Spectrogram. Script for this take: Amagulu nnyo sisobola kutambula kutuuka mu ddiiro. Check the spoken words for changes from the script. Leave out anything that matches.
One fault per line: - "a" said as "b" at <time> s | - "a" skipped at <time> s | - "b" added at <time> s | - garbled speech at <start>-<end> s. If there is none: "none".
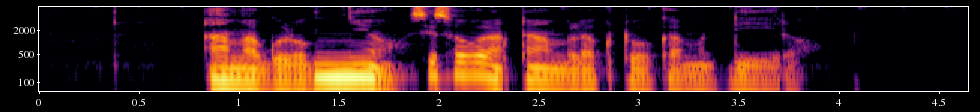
none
